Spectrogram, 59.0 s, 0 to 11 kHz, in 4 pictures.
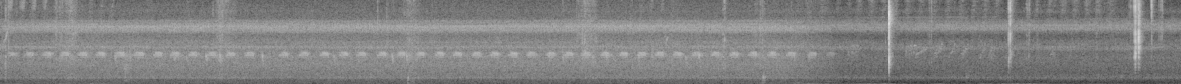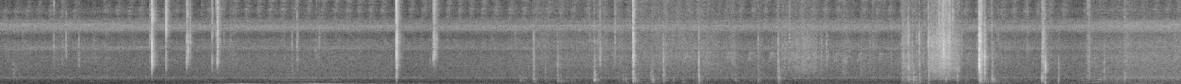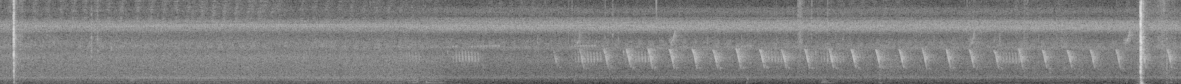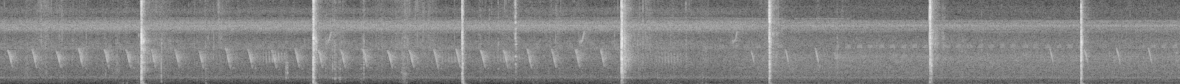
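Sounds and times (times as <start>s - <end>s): faint high insect chirps: 0.0s - 59.0s
hoe chopping into soil: 43.7s - 44.2s, 45.9s - 47.0s, 47.9s - 50.8s, 52.0s - 52.5s, 53.8s - 54.2s, 55.9s - 56.2s, 57.8s - 58.0s.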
